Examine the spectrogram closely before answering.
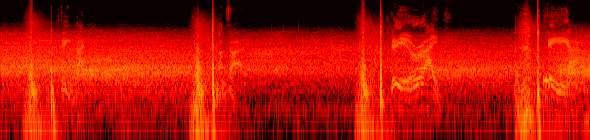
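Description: A baseball smacks sharply into a catcher's mitt several times.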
